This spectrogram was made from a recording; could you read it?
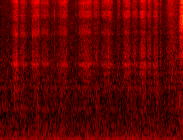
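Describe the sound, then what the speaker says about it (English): Pencil lines being drawn on paper while doodling an owl, a soft continuous scratching and rubbing of graphite close by and faint, under a steady low hum, with no one talking. "with your pencil, you can thicken the lines or darken them"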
